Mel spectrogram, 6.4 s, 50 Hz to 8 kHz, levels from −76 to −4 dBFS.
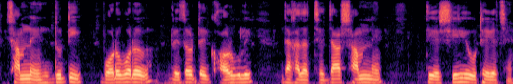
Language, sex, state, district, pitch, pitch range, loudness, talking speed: Bengali, male, West Bengal, Alipurduar, 120 Hz, 110-130 Hz, -17 LUFS, 130 wpm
